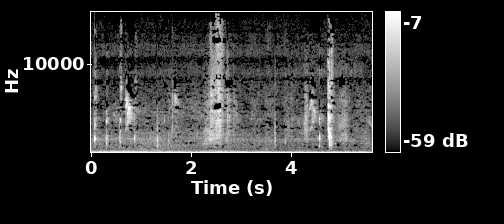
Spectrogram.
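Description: Scattered short, high animal squeaks and chirps over a steady low rumble, with a brief hiss about two and a half seconds in.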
